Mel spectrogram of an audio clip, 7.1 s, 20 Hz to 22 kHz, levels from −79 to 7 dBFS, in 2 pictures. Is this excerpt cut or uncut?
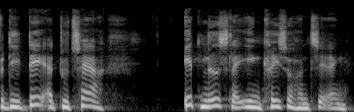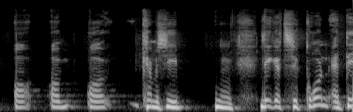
uncut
